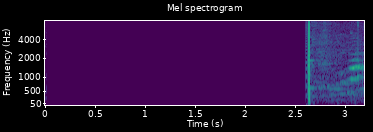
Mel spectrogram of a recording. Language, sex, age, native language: Icelandic, male, 10, Icelandic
